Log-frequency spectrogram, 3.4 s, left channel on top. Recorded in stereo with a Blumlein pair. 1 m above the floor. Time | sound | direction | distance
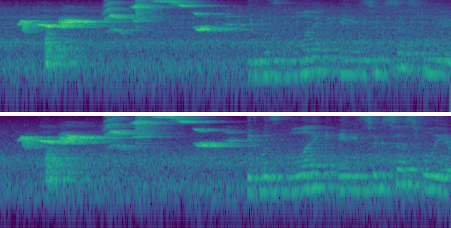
0.1 | a bird | 70° left | 0.6 m
1.9 | a man speaking | 30° right | 0.6 m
